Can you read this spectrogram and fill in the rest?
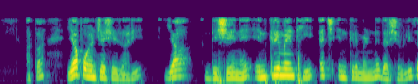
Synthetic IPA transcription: at̪ajapɔiɳʈt͡ɕeɕed͡zaɾiː | ja | d̪iɕeneiŋkɾimeɳʈɦiːet͡ɕiŋkɾimẽɳʈned̪əɾɕəʋliːd͡za

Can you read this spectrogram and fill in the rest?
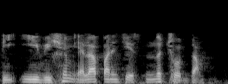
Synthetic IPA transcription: t̪iʔiːʋiʂɐjɐmʔɛ̰laːpɐnit͡ʃe̞ːst̪und̪oːt͡ʃuːd̪ːa̰ːm

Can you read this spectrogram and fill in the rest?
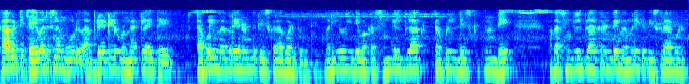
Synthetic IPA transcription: kaːbɐʈːit͡ʃɛːjɐʋɐlsinɐmuːɽuʔɐp̚ɖe̞ːʈluːnːɐʈlɐjit̪e̞ː | ʈɐp̬ulmemɐɾiːnuɳɖit̪iːs̬u̥kuɾaːbɐɽut̪und̪imɐɾijuid̪iɔkɐsiŋɡilblaːkʈɐpulɖisknuɳɖi | ɔkɐsiŋɡilblaːknuɳɖimemɐɾiːkit̪̬iːs̬ukuɾaːɐbɐɽut̪

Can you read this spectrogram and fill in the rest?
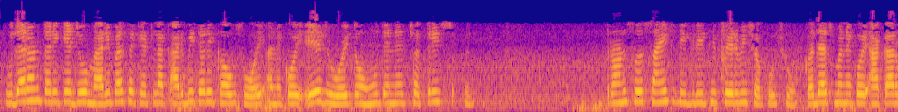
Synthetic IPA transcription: ud̪aɾəɳt̪əɾiked͡ʒomaɾipasekeʈlakaɾbiʈəɾikəwsɦojənekojʔed͡ʒɦojt̪oɦũt̪enet͡ʃʰət̪ɾis | t̪ɾəɳsosaĩʈʰɖiɡɾit̪ʰifeɾʋiʃəkũt͡ʃʰũkəd̪at͡ʃmənekoiʔakaɾ

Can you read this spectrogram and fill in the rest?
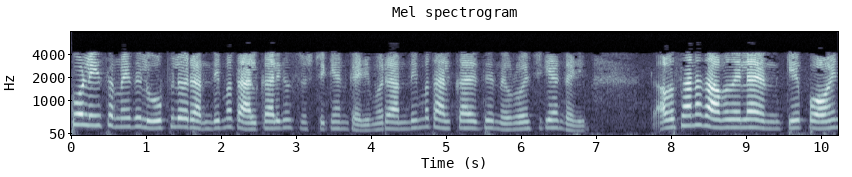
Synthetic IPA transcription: ipːo̞ːɭiːsɐmɐjɐt̪̬ːɨluːpːilo̞ɾuɐnd̪imɐt̪aːlkaːlɐɣɐmsrɨʂʈikʲːaːnkɐɻijumo̞ɾuɐnd̪imɐt̪aːlkaːlɐt̪ːenirʋɐit͡ɕːikʲːaːnkɐɻijum | ɐ̰ʋɐsaːnɐt̪aːmɐðɐilaenikʲːɨpoːjin

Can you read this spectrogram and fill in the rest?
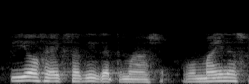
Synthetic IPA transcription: piːofeksɐkiɡɐt̪maːʃmajnɐs

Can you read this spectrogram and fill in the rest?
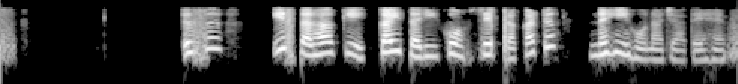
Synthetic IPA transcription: s | ɪst̪ɐɾəɦkekɐit̪ɐɾiːkõsepɾɐkəʈ | nɐɦĩɦoːnat͡ʃaːt̪eɦɛ̃ː

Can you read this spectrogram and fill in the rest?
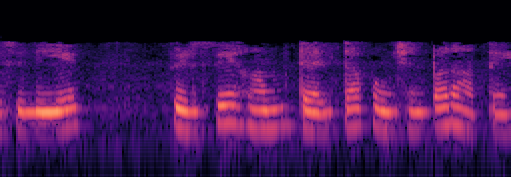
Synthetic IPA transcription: ɪslie | fɪɾseɦɐmɖeːlʈafə̃ŋkʃənpɐɾaːt̪eɦ

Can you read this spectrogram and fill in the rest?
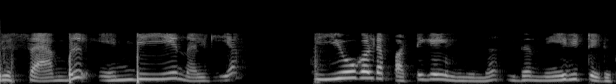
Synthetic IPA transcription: ɾusaːmbɨɭe̞nbienɐlkijɐ | tijoːɣɐɭɨɽe̞pɐʈːiɣɐjilninːɨiðɨne̞ːɾiʈːe̞ɽukː

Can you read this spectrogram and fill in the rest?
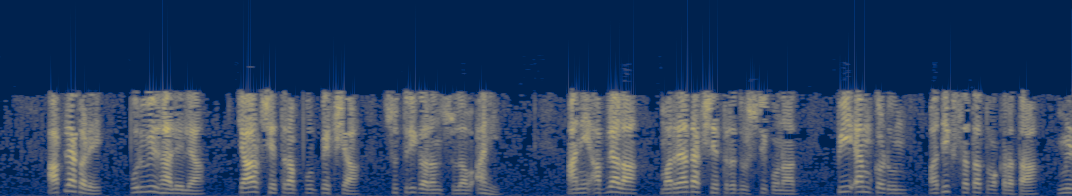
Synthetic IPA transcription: apljakəɽe | puɾʋiːd͡zʱalelja | t͡ɕaɾkʂet̪ɾappekʂa | sut̪ɾikəɾənsuləbʱa̰ɦe | aɽ̃iʔapljala | məɾjad̪akʂet̪ɾəd̪ɾusʈiːkoɽ̃at̪̚ | piemkəɽuːn | əd̪ʱiksət̪ət̪ʋəkɾət̪a | miɭ

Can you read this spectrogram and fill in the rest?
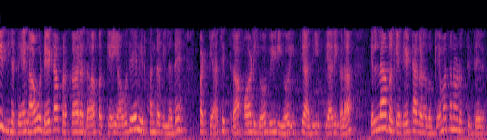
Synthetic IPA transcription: id̪jɐt̪e̞naːʋuɖeːʈaːpɾɐkaːɾɐd̪ɐpɐɡːe̞jaːʋud̪e̞ːniɾbʱɐnd̪ʱɐʋilːɐd̪e̞ | pɐʈjɐ̰t͡ʃit̪ɾɐʔaːɽijoːʋiːɽijo̞ːit̪jaːd̪iːt̪jaːd̪ʱiɡɐɭɐ | ɛlːaːbɐɡːe̞ɖeːʈaːɡɐɭɐbɐɡːe̞mɐt̪ɐnaːɽut̪ːid̪ːe̞ːʋe

